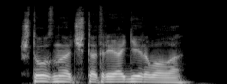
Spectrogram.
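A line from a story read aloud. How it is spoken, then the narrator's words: Calm question, keen interest. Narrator (Russian): спросил он своим спокойным голосом, в котором, однако, чувствовался острый интерес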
